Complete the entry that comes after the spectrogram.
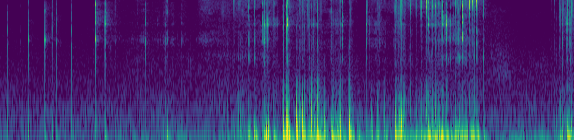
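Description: A small clear Maybelline Lifter lip gloss tube with a square cap, filled with gloss and held in the hands, is scratched and tapped with long red nails. Sparse sharp taps at first build into a dense stretch of rapid, dry scratching and clicking, with each sound dying away almost instantly. The overall level stays quiet.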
